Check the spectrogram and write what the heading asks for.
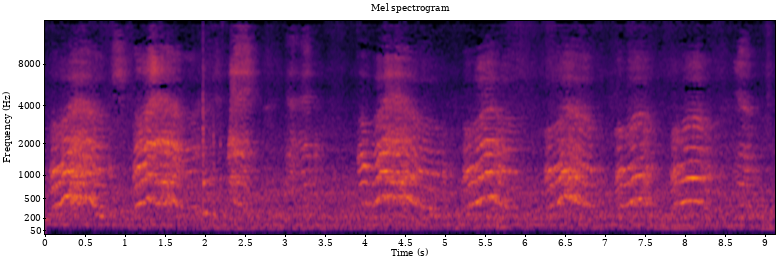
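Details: About seven rhythmic wailing cries with brief breaths between, from a newborn boy in a small room just after normal vaginal delivery at 37 weeks 2 days at a birthing clinic.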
